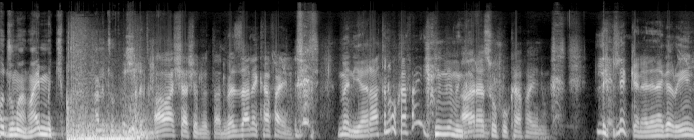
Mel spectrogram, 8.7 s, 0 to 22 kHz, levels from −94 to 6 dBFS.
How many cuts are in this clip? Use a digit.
1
